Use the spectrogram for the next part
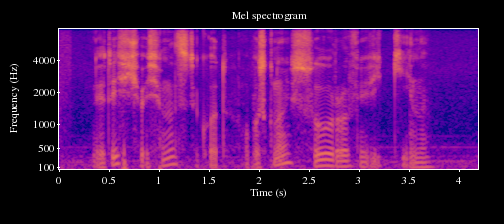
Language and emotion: Russian, neutral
